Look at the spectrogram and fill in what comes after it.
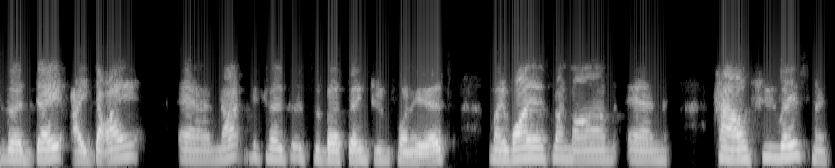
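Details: Dysarthria in an adult woman with ataxic cerebral palsy; the type of speech impairment is not named.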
